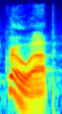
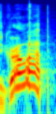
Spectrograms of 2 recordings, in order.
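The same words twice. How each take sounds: First: Low, blunt mock rebuke. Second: High-pitched mock call to mature; exhorting. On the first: Preacher mimicking a tactless word to a brother, blunt rebuke. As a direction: drop it low and curt, no tenderness. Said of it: "we don't just go up to a brother and say". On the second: Paul urging the Corinthians to mature, high exhortation. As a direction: push it out high, like a rebuke. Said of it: "Paul's saying into the Corinthians".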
